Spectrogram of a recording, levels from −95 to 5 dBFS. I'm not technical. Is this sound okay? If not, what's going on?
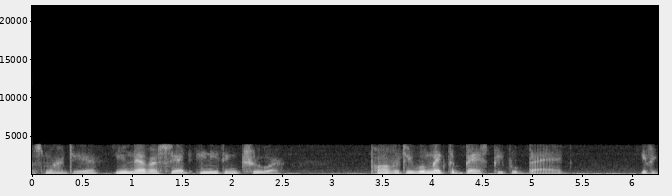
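No. The whole clip has been through the GSM full-rate codec, the old mobile-phone voice coder. It rebuilds speech from a rough model driven by a pulse pattern and throws away everything above 4 kHz, so the voice sounds muffled, buzzy and gravelly from start to finish.

There's also a short burst of lost GSM frames from about 4.44 to 4.49 s, around 40 ms long. When the data went missing, the decoder stretched the last good sound over the gap, so you hear a brief rough, metallic ring there.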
